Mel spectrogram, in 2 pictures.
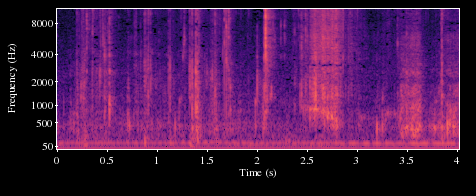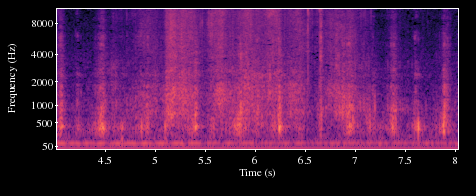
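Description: Close-miked chewing of crunchy fried fast food: a dense run of crisp crunches and mouth clicks lasting several seconds, over a faint steady low hum.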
